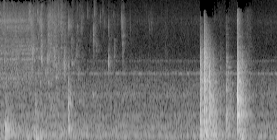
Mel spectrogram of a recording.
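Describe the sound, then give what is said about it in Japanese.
Running tap water rinses a cutting board, a faint steady hiss broken by a few soft clicks and two louder knocks near the end. “一回軽くまな板を洗って”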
